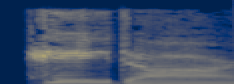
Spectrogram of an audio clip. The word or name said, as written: hadar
